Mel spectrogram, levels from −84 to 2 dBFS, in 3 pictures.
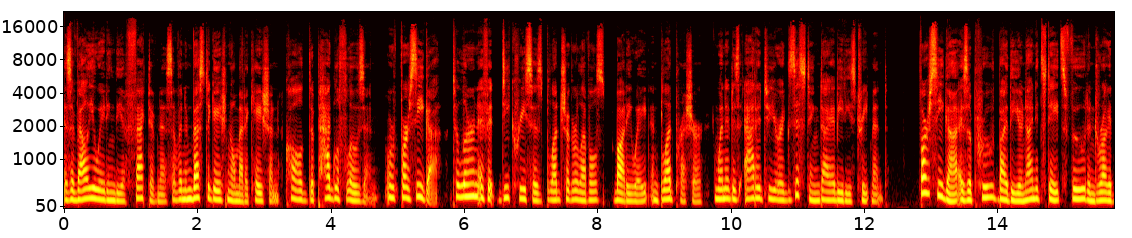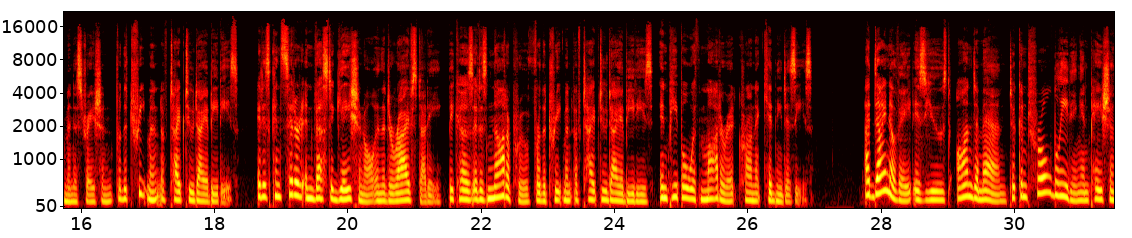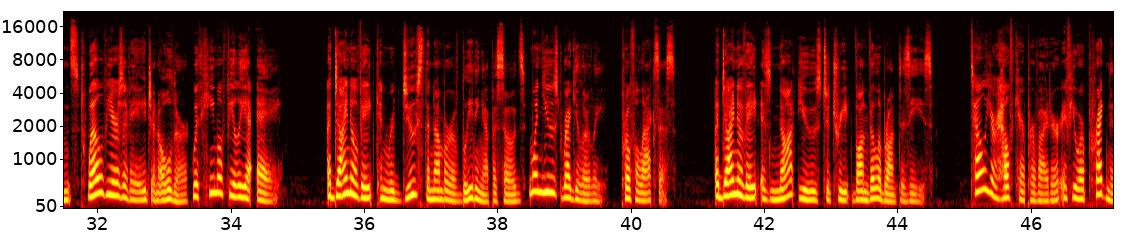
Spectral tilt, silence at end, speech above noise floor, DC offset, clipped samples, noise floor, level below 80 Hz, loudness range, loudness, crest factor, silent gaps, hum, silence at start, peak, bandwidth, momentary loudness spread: -5.5 dB/octave; 0 s; 48 dB; under 0.1%; under 0.1%; -70 dBFS; -60 dBFS; 3 LU; -22 LUFS; 18 dB; none; none; 0 s; -4 dBFS; 18 kHz; 9 LU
